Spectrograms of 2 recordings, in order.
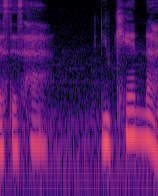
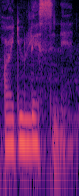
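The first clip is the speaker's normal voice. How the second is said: normal talking voice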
